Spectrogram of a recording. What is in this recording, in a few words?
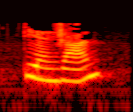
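"点燃", Mandarin Chinese; chinese-flashcards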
